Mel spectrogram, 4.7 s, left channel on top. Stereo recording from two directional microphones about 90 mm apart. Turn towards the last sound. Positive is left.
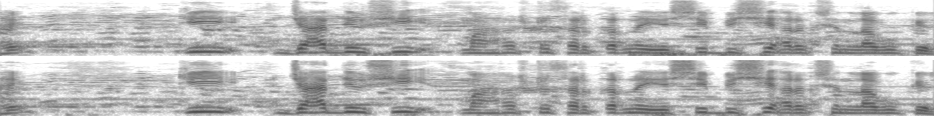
turn(degrees=-35)  # may be behind; listen again after turning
